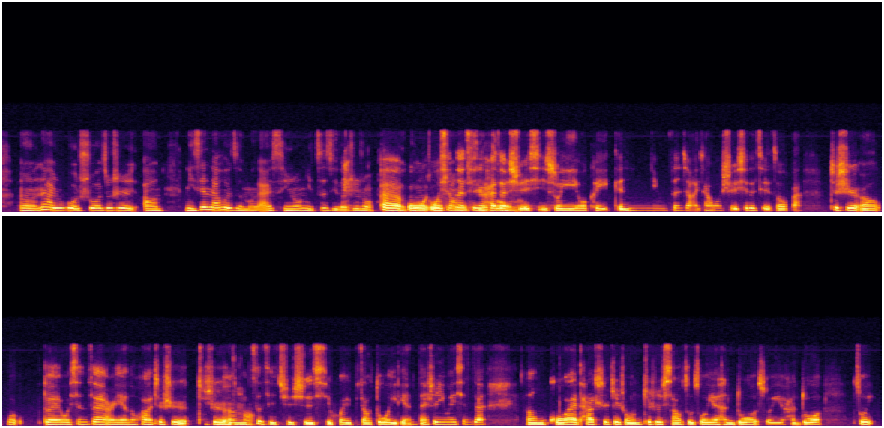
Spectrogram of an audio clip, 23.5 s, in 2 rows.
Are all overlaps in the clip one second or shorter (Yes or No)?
No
